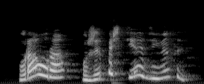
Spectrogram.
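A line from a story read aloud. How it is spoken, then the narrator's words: Said joyfully. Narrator (Russian): сказал Пух радостно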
